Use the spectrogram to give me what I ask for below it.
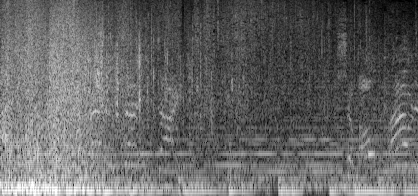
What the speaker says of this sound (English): Fire broadside!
